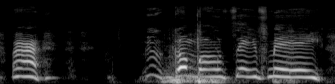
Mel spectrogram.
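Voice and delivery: play-acted distress; mock cry for help. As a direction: call out for rescue, drawing out the wail. Trapped character calls for rescue.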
